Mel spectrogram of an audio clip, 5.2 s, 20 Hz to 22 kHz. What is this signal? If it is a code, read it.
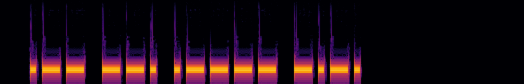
Morse code, heard as a keyed tone, about 20 wpm, 700 Hz. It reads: WG1C
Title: USA Call Signs - 4 Characters - 20wpm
